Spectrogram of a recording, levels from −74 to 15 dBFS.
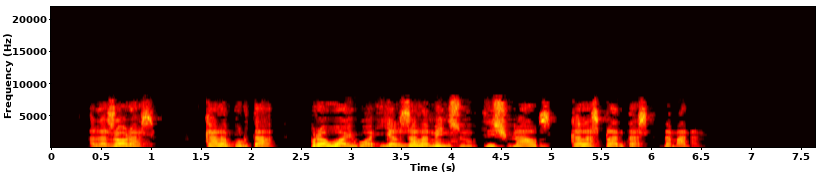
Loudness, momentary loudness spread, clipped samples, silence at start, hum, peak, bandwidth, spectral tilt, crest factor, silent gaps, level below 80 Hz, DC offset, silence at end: -18 LUFS; 9 LU; under 0.1%; 0.4 s; none; -2 dBFS; 8.4 kHz; -3.5 dB/octave; 18 dB; 1.18-1.33 s, 2.45-2.59 s; -58 dBFS; under 0.1%; 1.2 s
